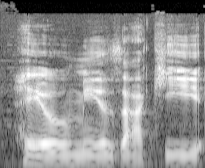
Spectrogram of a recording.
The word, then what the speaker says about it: Hayao Miyazaki: It's a Japanese animation studio, which has produced many classics over the years, and some famous directors like Hayao Miyazaki and Isao Takahata.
